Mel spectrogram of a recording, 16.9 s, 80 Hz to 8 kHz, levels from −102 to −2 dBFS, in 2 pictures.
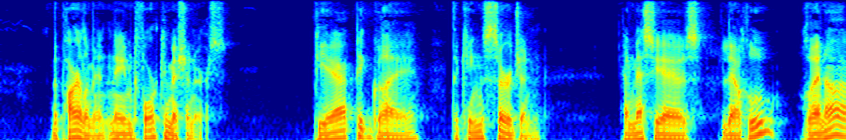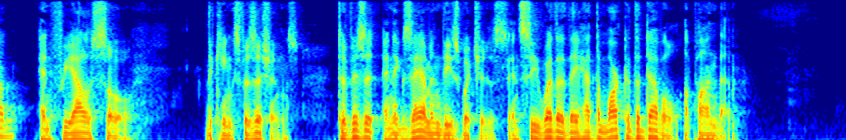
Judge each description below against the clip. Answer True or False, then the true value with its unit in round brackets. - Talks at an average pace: False (130 wpm)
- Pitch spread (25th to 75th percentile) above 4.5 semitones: True (5.2 semitones)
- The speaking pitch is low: True (90 Hz)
